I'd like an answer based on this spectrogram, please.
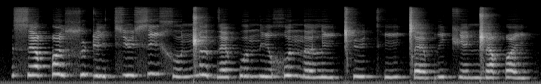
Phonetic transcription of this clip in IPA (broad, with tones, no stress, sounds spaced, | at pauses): s ɛ˧ qʷ i˦˨ sʷ ə˦ ɖ i˨ t͡s y˦ s i˦ x ʊ˨ ŋ͡ǁ ə˦˨ d̪ ɛ˨ p ʊ˧ n̪ i˨ χʷ ə˦ n̪ ə˨ l i˨ ǀʰ y˧ t̪ʰ i˨˦ ǀ ɛ˨ b i˦ t͡ʃ e˧ ŋ͡ǁ ɛ˨ qʷ i˨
